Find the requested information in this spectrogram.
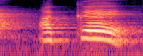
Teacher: ஆயுத எழுத்து அக்கானது தலையை இடமாகக் கொண்டு பிறக்கிறது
